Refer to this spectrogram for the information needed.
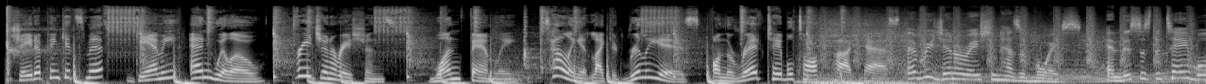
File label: Promo; Red Table Talk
